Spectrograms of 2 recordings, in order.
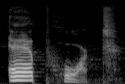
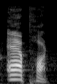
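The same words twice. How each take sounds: First: The word is said with an American accent. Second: The word is said with a foreign accent. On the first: The speaker calls it right. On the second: The speaker calls it wrong.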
